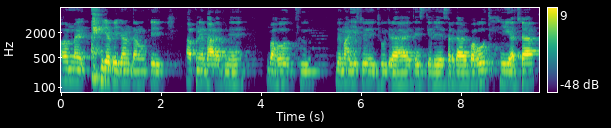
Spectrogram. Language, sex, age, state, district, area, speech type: Hindi, male, 30-45, Bihar, Samastipur, urban, spontaneous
